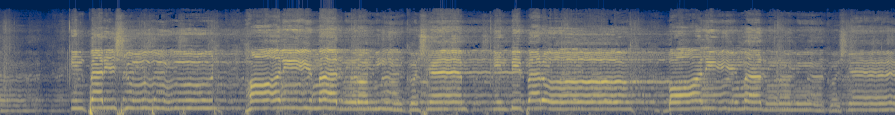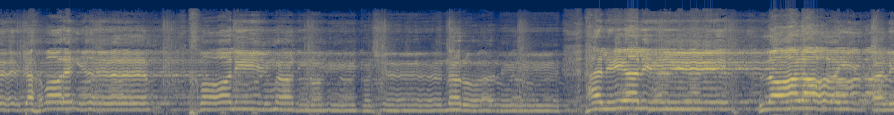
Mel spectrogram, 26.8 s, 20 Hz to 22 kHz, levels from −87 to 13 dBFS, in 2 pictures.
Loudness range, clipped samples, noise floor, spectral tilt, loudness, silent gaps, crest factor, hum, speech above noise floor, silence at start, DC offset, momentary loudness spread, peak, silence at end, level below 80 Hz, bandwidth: 10 LU; under 0.1%; -32 dBFS; -1 dB/octave; -10 LUFS; none; 12 dB; none; 21 dB; 0 s; under 0.1%; 16 LU; 0 dBFS; 0 s; -44 dBFS; 16.5 kHz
